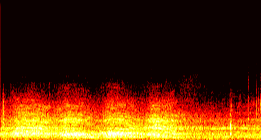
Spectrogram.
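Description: A near-capacity crowd in Frost Arena, with a wild student section at a girls' high school basketball state semifinal, keeps up a loud, sustained roar of yelling and cheering, with no clear speech on top.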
